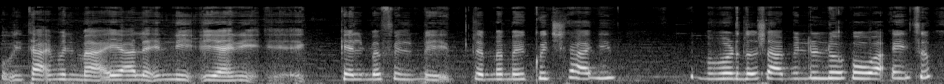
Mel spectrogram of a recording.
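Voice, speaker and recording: A young woman with an Egyptian accent telling her own story in a halting, distressed way, often repeating herself. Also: a little high, steady tone, a little mellow, faint music behind. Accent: Egyptian Arabic. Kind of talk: personal confession.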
